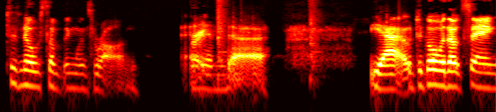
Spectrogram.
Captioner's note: none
